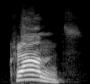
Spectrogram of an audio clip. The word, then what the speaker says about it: crumbs: Crumbs, B is silent.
